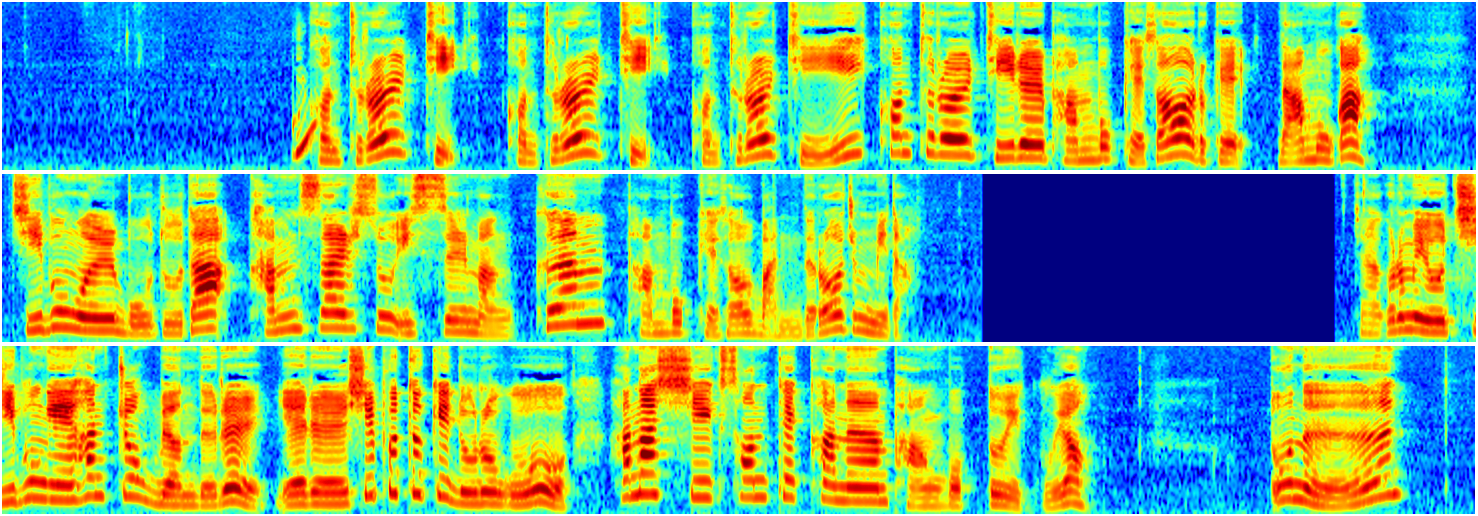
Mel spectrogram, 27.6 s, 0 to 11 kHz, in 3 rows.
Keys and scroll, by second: 2.6 super+d, 3.8 super+d, 4.7 super+d.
